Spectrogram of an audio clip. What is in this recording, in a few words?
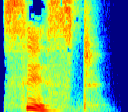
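"cyst", British English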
